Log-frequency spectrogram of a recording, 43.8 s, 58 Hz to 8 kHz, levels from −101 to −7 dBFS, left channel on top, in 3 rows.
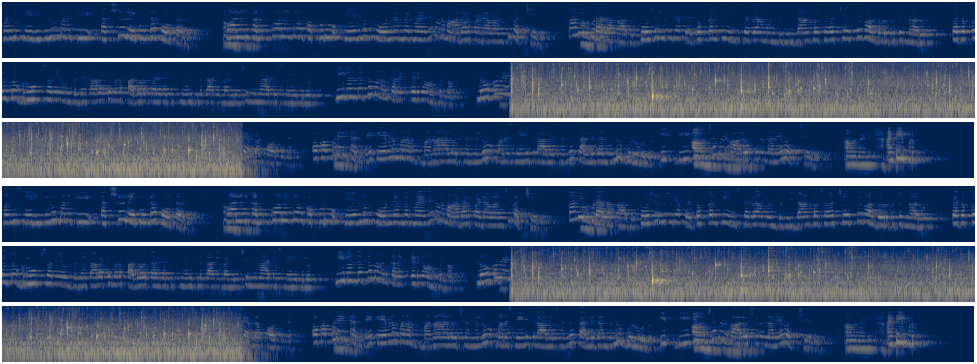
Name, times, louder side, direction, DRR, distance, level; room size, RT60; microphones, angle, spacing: voice 1, 0.0-2.8 3.4-8.1 8.5-13.9 14.2-19.3 19.6-21.4 21.7-27.6 28.0-29.3 29.7-33.5 33.8-41.4, right 1 dB, 60° right, 2 dB, 3.1 m, -64 dB
sound 1, 22.2-32.8, left 3 dB, 40° left, 0.6 m, -43 dB
voice 2, 39.5-40.2 41.8-42.9, left 1 dB, 20° left, 5 dB, 1.6 m, -62 dB
17.5 x 10.0 x 8.1 m, 0.82 s
head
